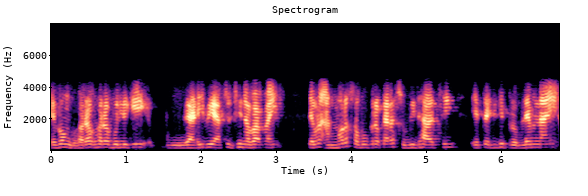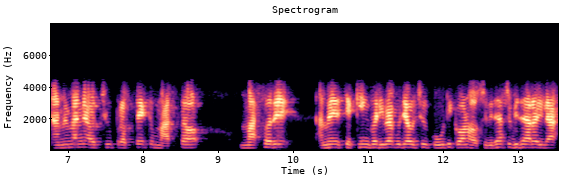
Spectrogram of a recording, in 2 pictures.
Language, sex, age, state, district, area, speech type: Odia, female, 45-60, Odisha, Balasore, rural, conversation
